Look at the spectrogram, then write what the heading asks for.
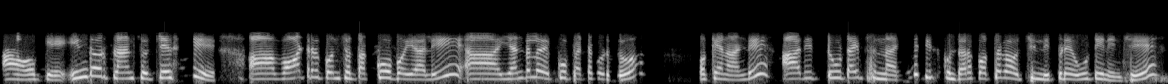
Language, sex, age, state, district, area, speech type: Telugu, female, 60+, Andhra Pradesh, Chittoor, rural, conversation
